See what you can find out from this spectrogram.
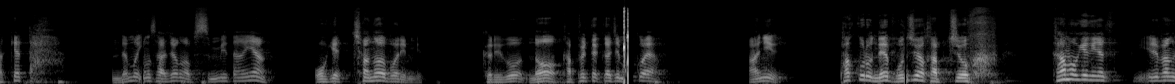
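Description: Damaged data in the compressed stream of this speech recording made the decoder lose frame sync, briefly breaking the sound at 1.40–1.44, 3.49–3.53, 6.21–6.33 and 9.02–9.08 s.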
